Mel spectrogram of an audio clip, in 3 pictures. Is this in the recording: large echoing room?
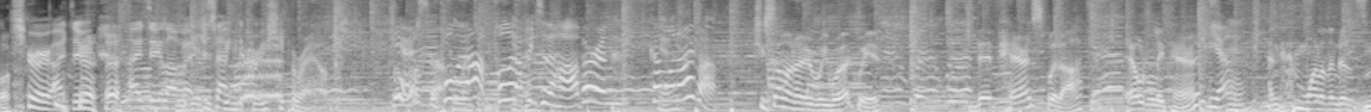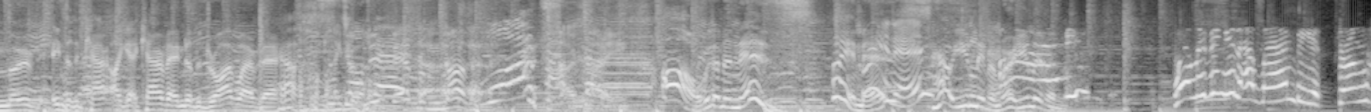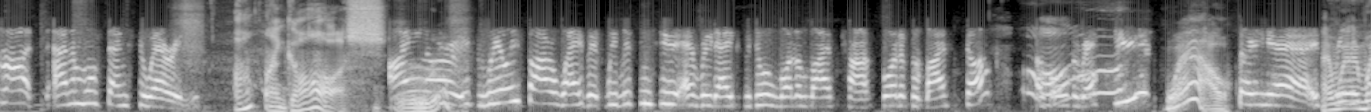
no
